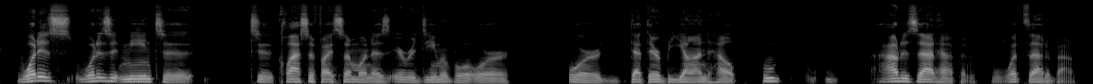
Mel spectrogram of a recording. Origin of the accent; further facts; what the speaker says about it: New York City, New York, United States; I grew up in New York City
